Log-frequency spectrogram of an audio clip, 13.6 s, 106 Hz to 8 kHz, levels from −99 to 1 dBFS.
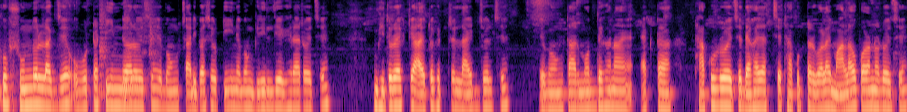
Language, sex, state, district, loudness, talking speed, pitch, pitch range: Bengali, male, West Bengal, North 24 Parganas, -19 LUFS, 145 wpm, 125 Hz, 120-130 Hz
